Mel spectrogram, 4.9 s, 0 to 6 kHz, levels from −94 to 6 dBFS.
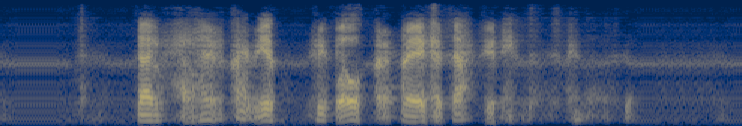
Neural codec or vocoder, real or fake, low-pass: codec, 16 kHz, 0.5 kbps, FreqCodec, larger model; fake; 5.4 kHz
